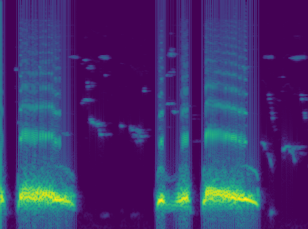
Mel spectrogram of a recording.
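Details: A spotted dove calls a long, slightly falling coo, a short gap, then a rapid double coo and another long hollow coo, all low-pitched and clear.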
